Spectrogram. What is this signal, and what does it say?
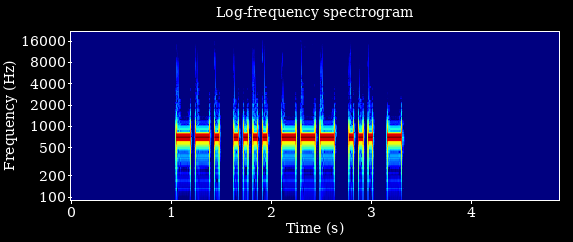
Morse code, heard as a keyed tone, about 25 wpm, 700 Hz. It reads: GHOST
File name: 5 Letter Words - First 3 Letters Given - 25wpm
